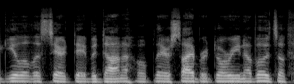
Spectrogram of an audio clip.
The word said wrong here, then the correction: Avizov: Okay, Doron. You beat me. Doron Avizov rhymes with Keep the Cheese Off.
